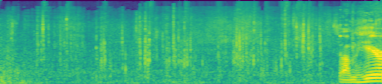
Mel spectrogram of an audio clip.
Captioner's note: map rustling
